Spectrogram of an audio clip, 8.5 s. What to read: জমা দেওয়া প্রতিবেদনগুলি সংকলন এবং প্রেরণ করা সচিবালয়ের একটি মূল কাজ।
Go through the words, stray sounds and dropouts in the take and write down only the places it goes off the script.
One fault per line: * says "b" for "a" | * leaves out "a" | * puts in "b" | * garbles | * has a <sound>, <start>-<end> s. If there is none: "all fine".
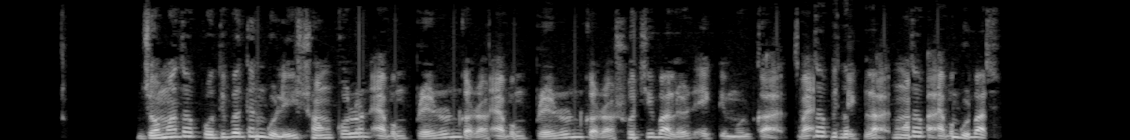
* puts in "এবং প্রেরণ করা"
* garbles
